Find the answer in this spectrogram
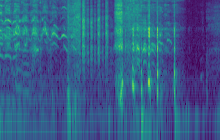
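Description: Two men laughing hard: a high, breathy, wavering laugh in the first second, then several bursts of laughter that die away shortly before the end.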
